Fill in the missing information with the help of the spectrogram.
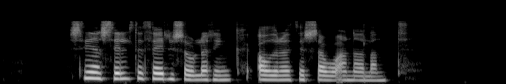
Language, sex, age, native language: Icelandic, female, 20-29, Icelandic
